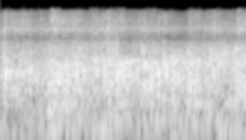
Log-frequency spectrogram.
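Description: A crowd applauding steadily, dense clapping filling the whole moment with no pauses and no voices on top.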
